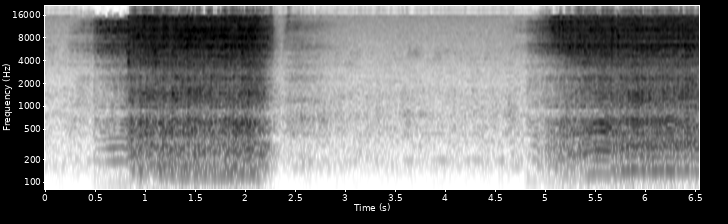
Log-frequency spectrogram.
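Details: An adult male sleeping: two long, harsh, rasping snores on the in-breath with a quiet pause between; loud snoring.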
